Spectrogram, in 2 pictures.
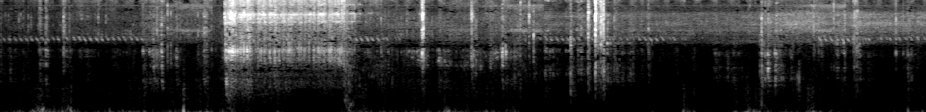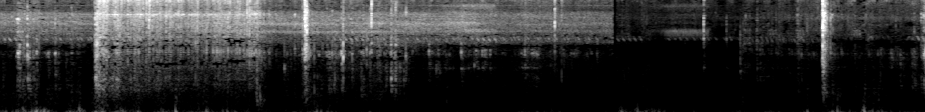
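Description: Outdoor waterside ambience: wind rumbling on the microphone, under a steady high hiss that swells twice, about three seconds in and again about thirteen seconds in.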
